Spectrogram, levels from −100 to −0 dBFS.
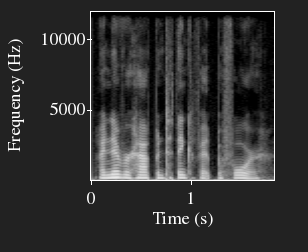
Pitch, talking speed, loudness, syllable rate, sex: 185 Hz, 260 wpm, -18 LUFS, 8.3 syllables/s, female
